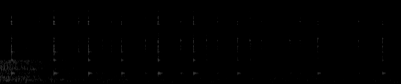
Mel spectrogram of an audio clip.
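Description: A closed, solid-bodied red-painted metal Swingline desk stapler is held in one hand and tapped and scratched along its top with the fingertips and nails of the other hand. About twenty quick, irregular, bright metallic ticks are heard over a soft scratchy hiss, each with a faint tone near 523 Hz that dies away almost instantly.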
